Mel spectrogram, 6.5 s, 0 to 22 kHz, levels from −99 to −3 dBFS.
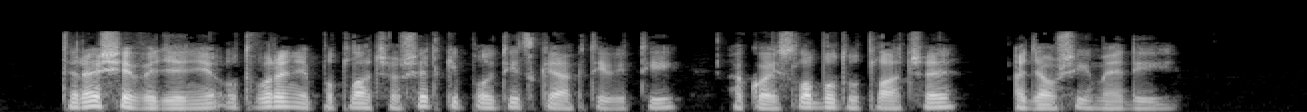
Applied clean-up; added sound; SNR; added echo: none; none; none; none.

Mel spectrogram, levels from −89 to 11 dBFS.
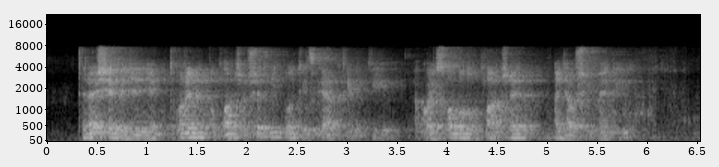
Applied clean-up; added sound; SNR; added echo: neural separator model SepFormer DNS4.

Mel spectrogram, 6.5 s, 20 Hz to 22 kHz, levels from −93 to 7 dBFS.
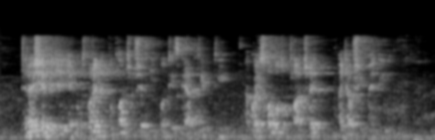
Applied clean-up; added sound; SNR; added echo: classical method WPE with log-MMSE.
